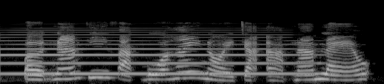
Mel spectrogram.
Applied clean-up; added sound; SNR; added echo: none; Wind instrument, woodwind instrument; 2 dB; none.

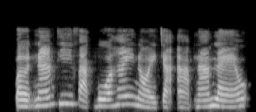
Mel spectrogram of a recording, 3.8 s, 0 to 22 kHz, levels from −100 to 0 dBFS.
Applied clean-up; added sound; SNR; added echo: neural mask model Resemble Enhance denoiser.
